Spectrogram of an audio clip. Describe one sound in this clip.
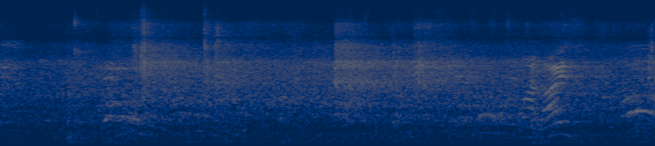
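Players call out across a large echoing rink.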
